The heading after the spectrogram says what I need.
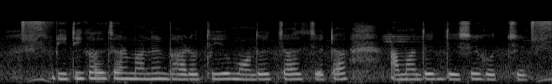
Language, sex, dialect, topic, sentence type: Bengali, female, Western, agriculture, statement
